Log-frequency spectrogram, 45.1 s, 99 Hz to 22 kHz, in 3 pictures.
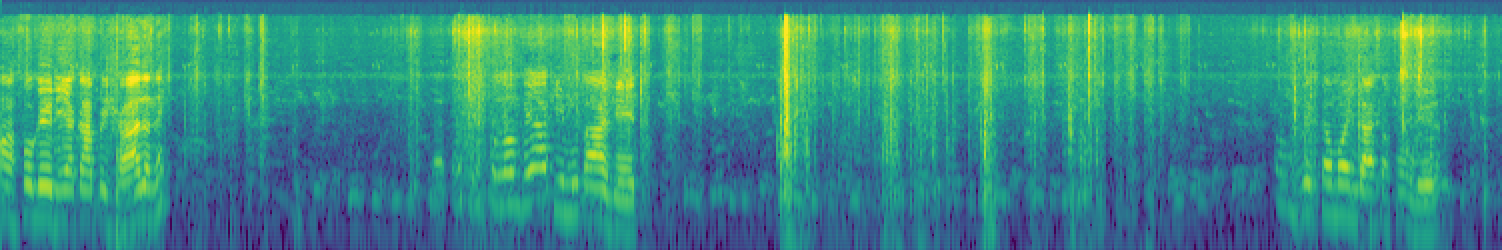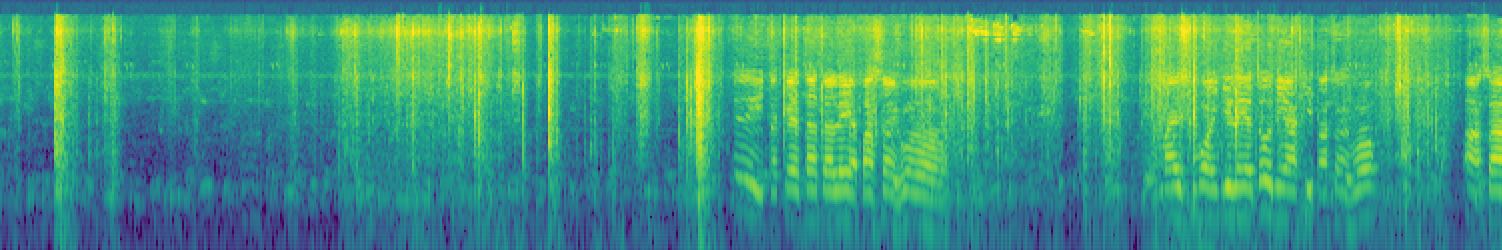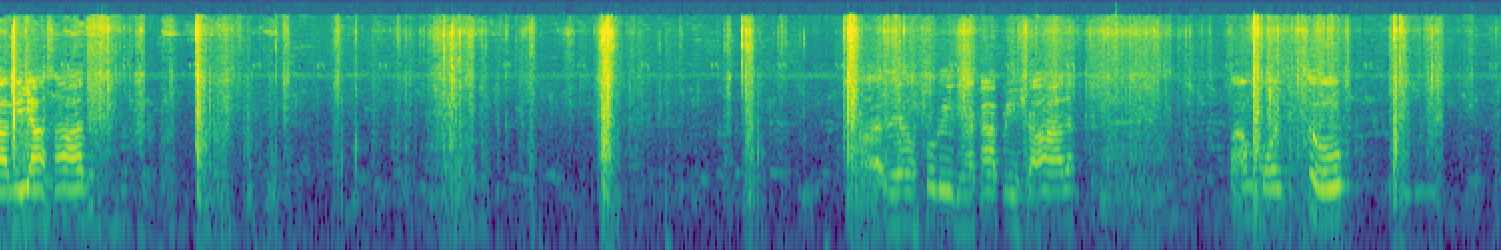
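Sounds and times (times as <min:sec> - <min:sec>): wood scraping: 0:04.0 - 0:07.2, 0:07.8 - 0:12.0, 0:12.7 - 0:45.0
firewood knocking and clattering: 0:07.8 - 0:11.2, 0:15.1 - 0:16.3, 0:18.4 - 0:30.5
rustling and clicks: 0:17.8 - 0:44.5.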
